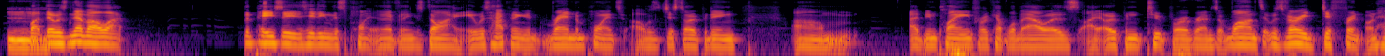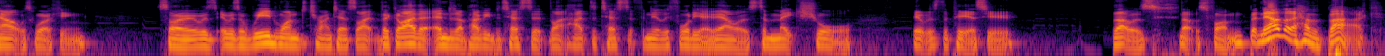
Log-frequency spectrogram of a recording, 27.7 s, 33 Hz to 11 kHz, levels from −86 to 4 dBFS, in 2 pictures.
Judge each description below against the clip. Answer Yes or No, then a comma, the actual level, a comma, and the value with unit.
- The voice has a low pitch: Yes, low, 105 Hz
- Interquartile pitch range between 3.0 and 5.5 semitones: No, narrow, 2.4 semitones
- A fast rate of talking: Yes, fast, 210 wpm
